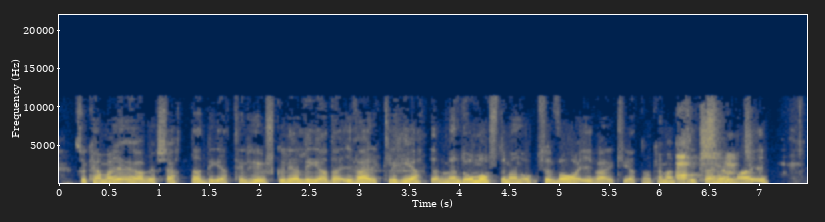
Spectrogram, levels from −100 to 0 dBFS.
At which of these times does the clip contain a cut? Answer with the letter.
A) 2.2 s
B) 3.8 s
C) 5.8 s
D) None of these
D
